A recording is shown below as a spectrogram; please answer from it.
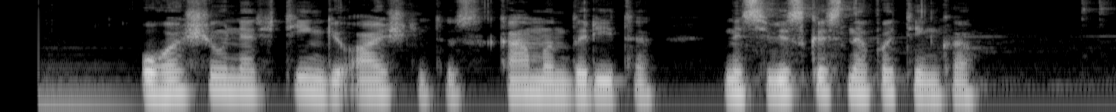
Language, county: Lithuanian, Vilnius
